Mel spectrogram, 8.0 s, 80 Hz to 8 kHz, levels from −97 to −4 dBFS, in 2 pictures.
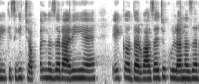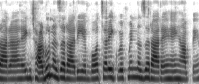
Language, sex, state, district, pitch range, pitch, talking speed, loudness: Hindi, female, West Bengal, Purulia, 215-235 Hz, 225 Hz, 240 wpm, -19 LUFS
